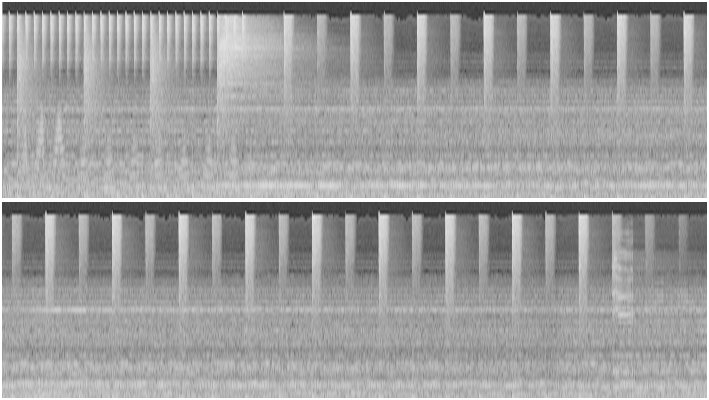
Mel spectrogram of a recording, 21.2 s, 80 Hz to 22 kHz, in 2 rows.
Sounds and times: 0.0s drums 19.5s
19.7s vocal 20.3s

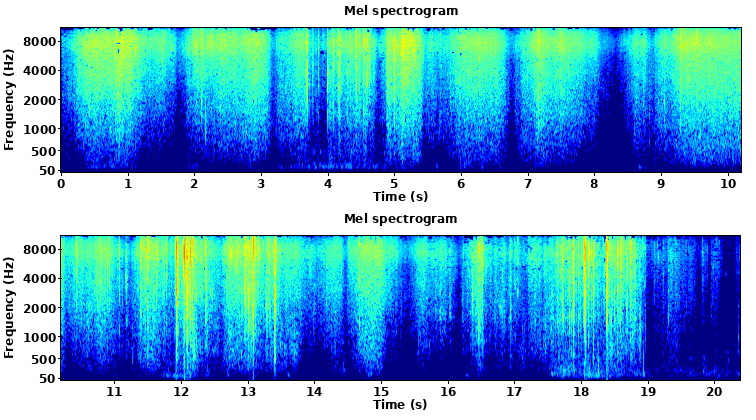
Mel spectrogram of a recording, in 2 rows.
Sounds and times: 8.7s Bush Rubbing Movement 18.9s

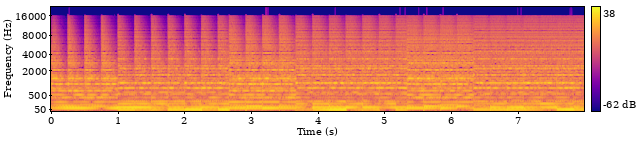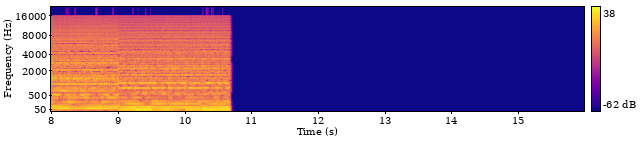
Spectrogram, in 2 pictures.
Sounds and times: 0.0s Epic Chord Rise 10.7s

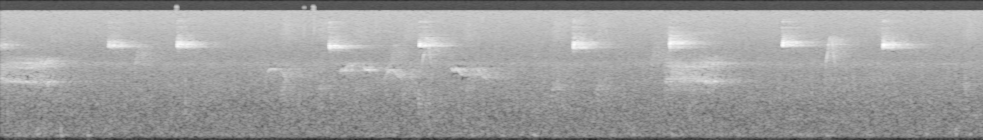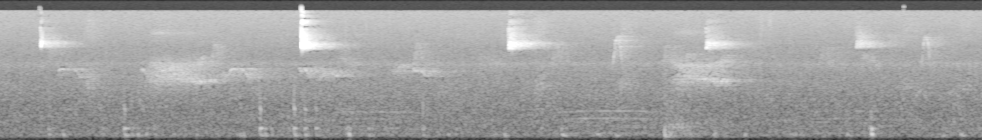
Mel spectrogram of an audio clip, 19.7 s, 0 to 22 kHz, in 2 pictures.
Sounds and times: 10.2s Birds Chirping 17.4s
18.0s Birds Chirping 19.4s

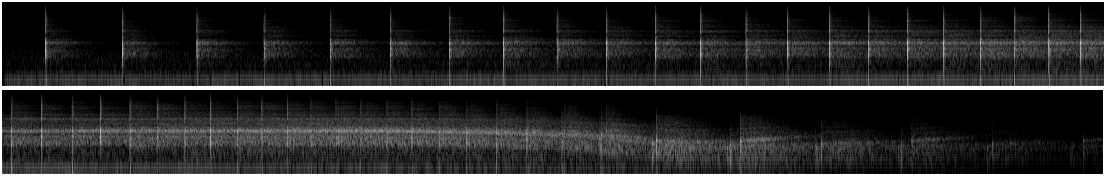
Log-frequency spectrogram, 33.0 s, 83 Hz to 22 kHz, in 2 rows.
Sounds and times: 0.6s Creative Tempo Clock 25.6s

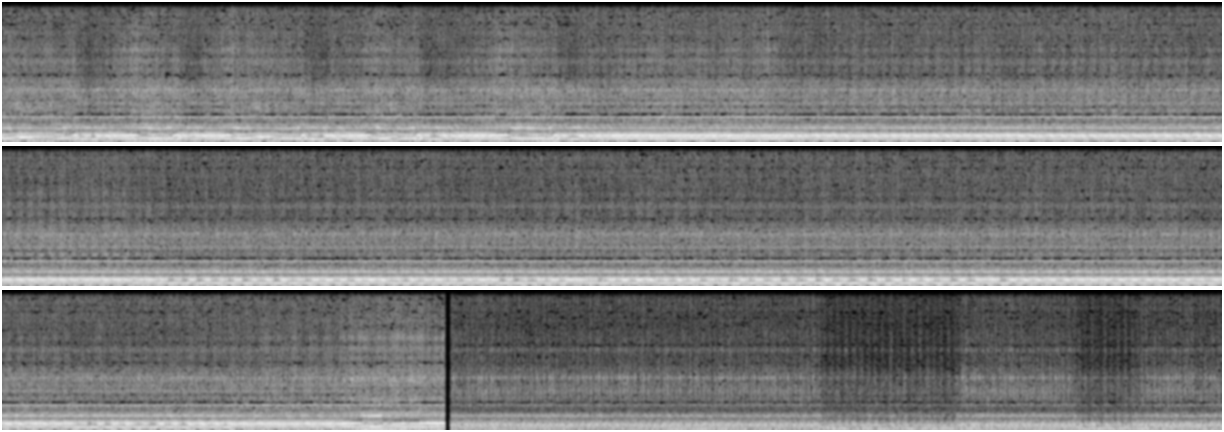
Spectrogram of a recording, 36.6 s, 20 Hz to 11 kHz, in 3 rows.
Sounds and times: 0.0s broken pc cooler 36.6s

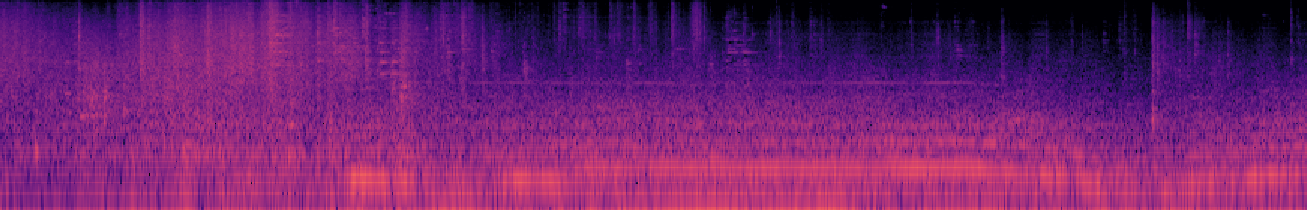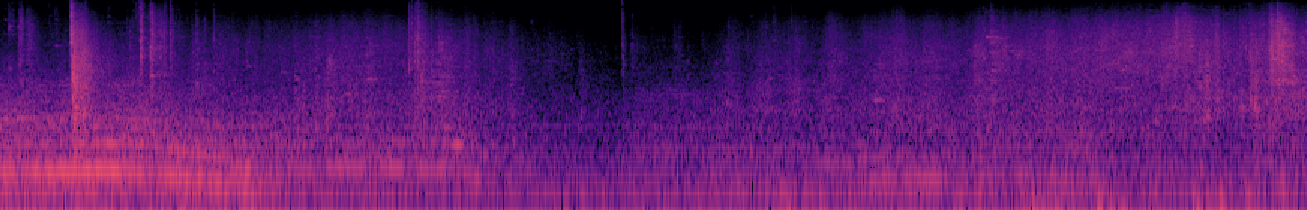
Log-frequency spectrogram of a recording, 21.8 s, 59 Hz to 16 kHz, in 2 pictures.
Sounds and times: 0.0s crane collecting the metal waste and loading it onto a ship 21.7s

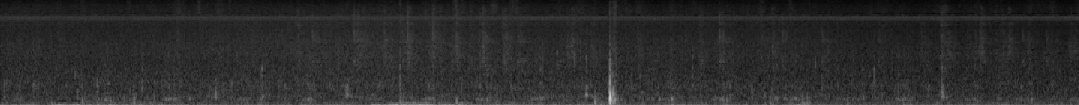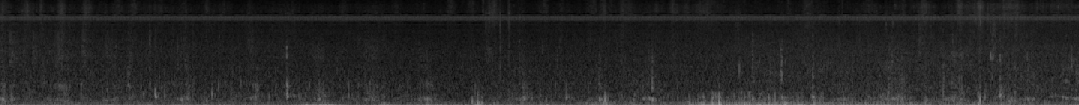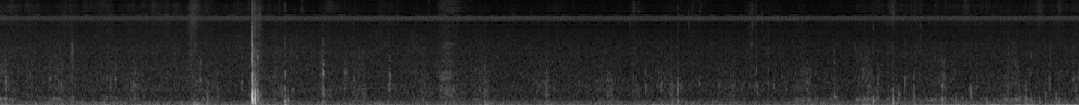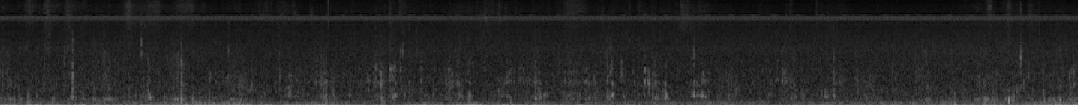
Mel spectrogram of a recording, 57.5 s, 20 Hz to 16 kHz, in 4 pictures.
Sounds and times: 0.0s HORSE EATING GRASS 57.5s
22.4s wind noise 28.2s
34.6s snorts 35.0s

